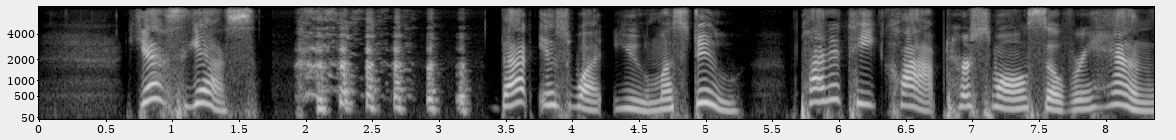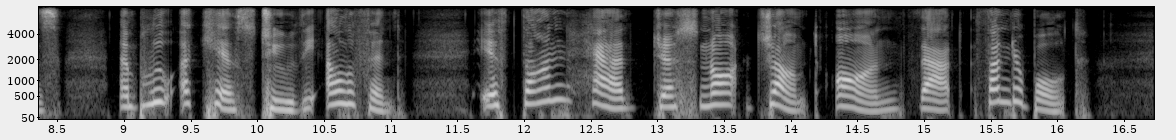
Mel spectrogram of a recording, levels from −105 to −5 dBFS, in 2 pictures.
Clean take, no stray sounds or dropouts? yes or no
no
